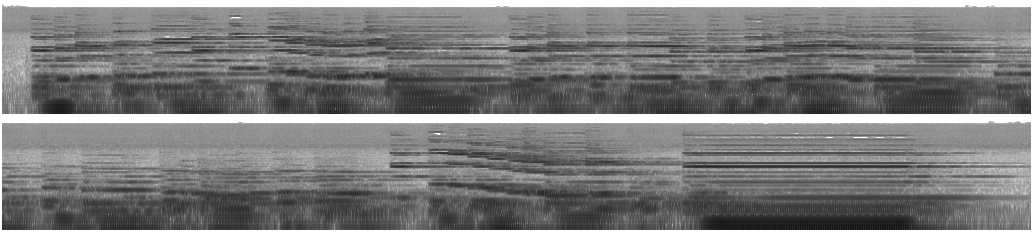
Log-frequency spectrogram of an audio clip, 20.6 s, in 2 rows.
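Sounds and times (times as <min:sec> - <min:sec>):
used Walcker pipe organ: 0:00.0 - 0:20.5.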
